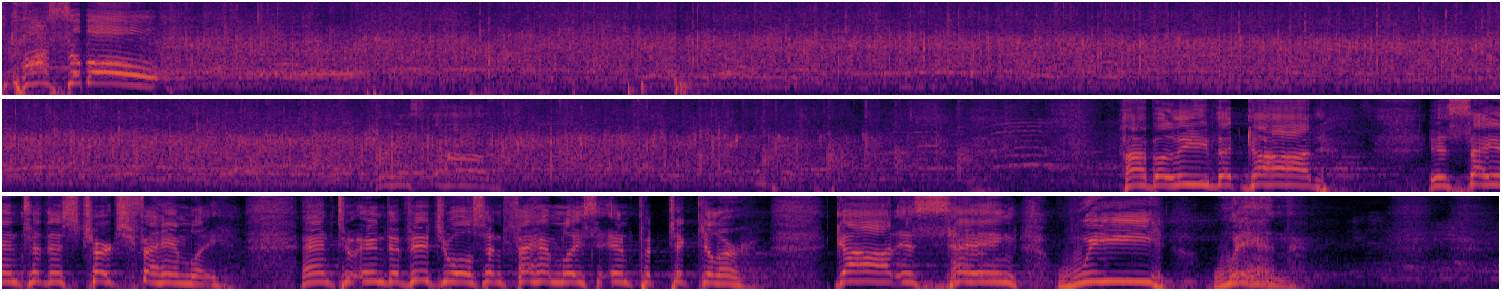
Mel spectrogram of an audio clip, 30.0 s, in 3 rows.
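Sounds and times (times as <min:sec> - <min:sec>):
faint cheering: 0:00.0 - 0:17.2
audience clapping: 0:00.0 - 0:17.3
speech: 0:17.5 - 0:18.9, 0:19.5 - 0:28.7.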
